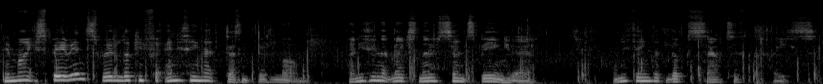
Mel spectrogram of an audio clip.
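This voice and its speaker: A man plays a confident, eccentric time traveller with a wry streak. His intonation is lively and self-assured. Clear noise sits behind this amateur audio drama. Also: a little high, moderate pace. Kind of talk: fan audio drama acting.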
